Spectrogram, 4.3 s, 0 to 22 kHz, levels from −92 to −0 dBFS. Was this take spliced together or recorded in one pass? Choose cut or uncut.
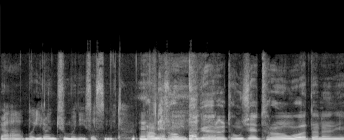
cut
